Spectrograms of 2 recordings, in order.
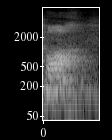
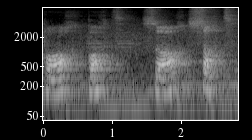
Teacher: The T is not pronounced because it's not among the consonants pronounced at the end of the word.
